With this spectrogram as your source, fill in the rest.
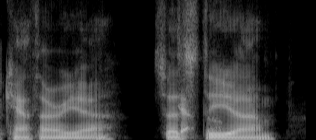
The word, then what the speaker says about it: Cathar: that wasn't yeah yeah i think it's pronounced uh cathar yeah so that's the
